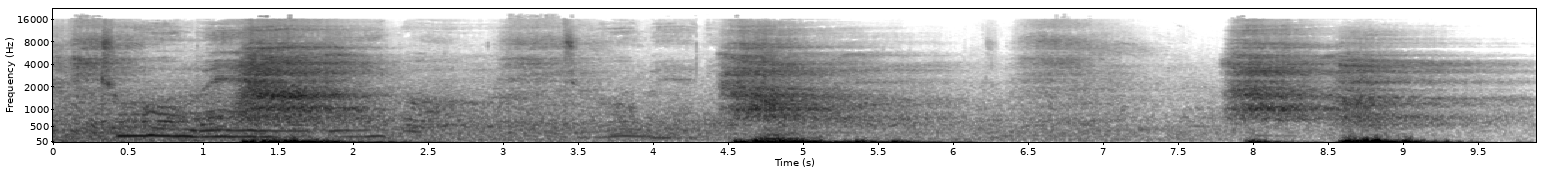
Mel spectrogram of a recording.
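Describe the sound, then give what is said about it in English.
Three deep breaths come one after another in an even, slow rhythm, each a loud, rushing inhale and exhale with a few seconds of quiet between them. “All you need to do is clear your mind and let's take three deep breaths.”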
